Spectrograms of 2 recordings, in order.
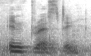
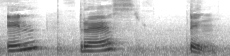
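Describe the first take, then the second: First: Said in the usual way. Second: interesting slowly split, long pauses between the parts; slow, separated beats in interesting; broken into syllables. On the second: Shown as a demonstration. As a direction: sound out interesting piece by piece, very slowly. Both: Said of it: "इनको break करके".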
